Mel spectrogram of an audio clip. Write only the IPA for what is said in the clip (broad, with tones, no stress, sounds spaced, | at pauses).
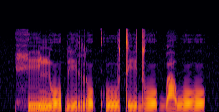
h iː˦ ɲ oː˨ ɓ i˨ r o˨ kʼ uː˦ t i˦ d oː˨˦ ɡ͡b a˨ w o˦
